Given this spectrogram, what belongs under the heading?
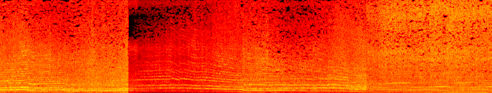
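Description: Sim racing cars from a Celerity eSports Netherlands league race roar along at sustained high revs, engine pitch rising and falling through gear changes, with a sudden drop in loudness partway through as the viewpoint shifts; steady, loud, no voices.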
